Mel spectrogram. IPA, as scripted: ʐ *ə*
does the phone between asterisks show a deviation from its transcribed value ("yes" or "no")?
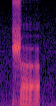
yes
